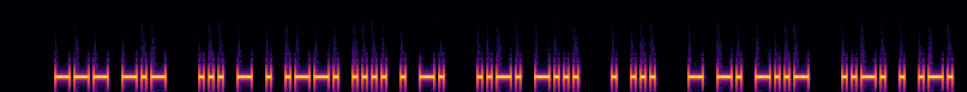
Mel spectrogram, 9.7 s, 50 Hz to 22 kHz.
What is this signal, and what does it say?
Morse code, heard as a keyed tone, about 25 wpm, 700 Hz. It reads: OK STEPHEN FB ES TNX FER
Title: Practice QSO - Exchange 2 - Info - 25wpm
